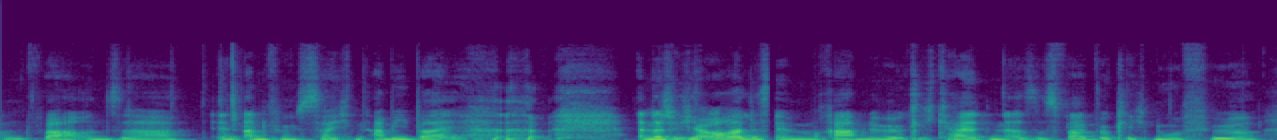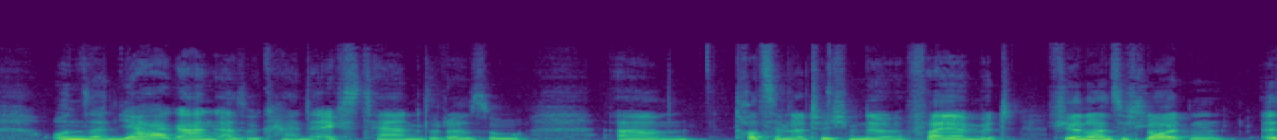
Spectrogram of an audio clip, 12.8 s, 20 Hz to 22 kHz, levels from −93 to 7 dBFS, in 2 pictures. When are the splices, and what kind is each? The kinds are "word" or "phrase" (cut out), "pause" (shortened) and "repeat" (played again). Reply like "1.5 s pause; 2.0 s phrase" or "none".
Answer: 1.0 s word; 3.8 s word; 8.5 s word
